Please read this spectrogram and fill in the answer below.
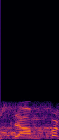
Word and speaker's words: श्यामपट: तामपट। तामपट नहीं, तामपट। तब याद आया इसका नाम तो श्यामपट था।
